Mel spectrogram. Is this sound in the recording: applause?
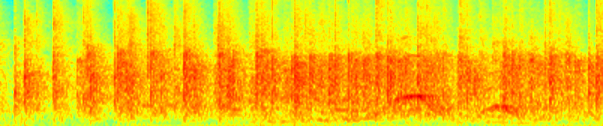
yes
